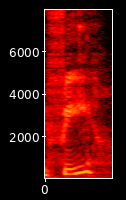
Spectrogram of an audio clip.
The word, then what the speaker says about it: Phoe: call me fee and I usually spell it p-h-o-e and it looks like and not fee and it's it's fine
